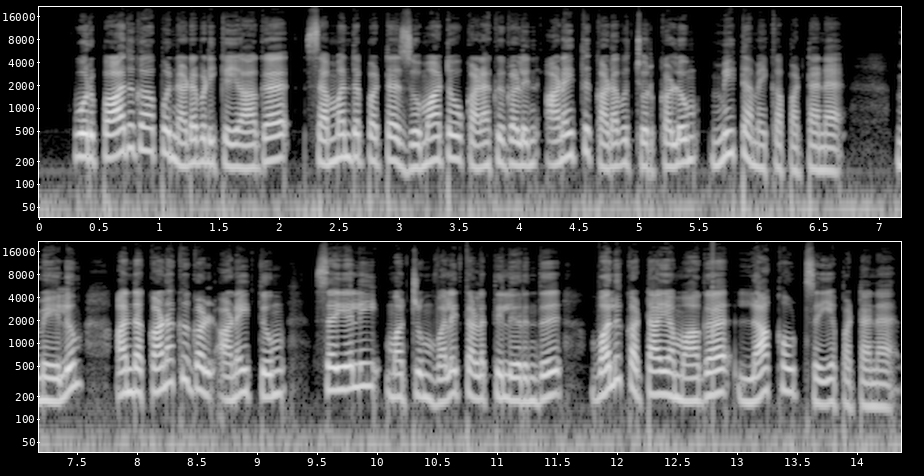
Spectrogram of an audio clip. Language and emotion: Tamil, neutral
